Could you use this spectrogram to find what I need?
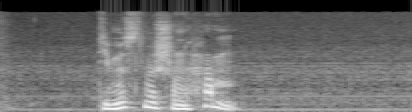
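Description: A young man speaks a few words loudly and with animation, close to a microphone.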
